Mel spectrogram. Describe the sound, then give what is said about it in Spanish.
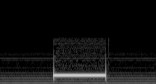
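A single steady electronic telephone beep, held for about half a second, sounds on a phone call that went unanswered and went to voicemail. The tone is clean and mid-pitched, with quiet line hiss before and after. “Buzón de voz. me mandó al buzón, por no decir otra parte.”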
